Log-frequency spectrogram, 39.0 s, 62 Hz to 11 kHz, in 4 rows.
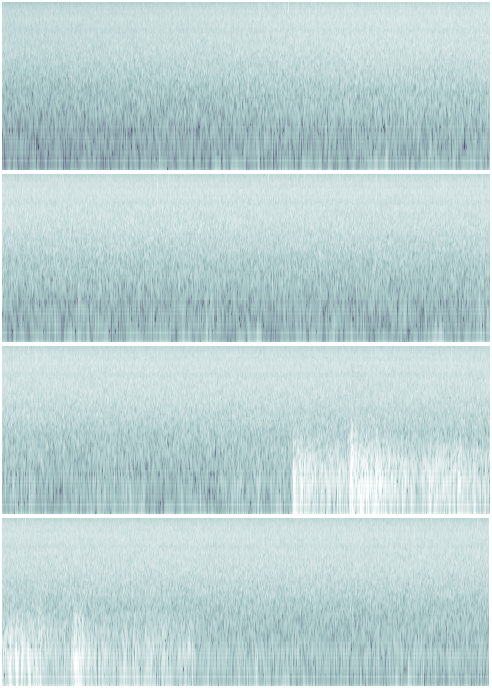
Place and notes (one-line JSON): {"title": "E Cherokee Dr Youngstown, Ohio - Summer Thunder", "date": "2020-07-11 09:00:00", "description": "I'm visiting my parents during the Covid-19 pandemic, sleeping in my childhood bedroom which has a porch off the back that faces Mill Creek Park. I loved listening to thunderstorms as a kid. So when one started, I set up my shotgun Mic and hit record. I believe I also caught the call of a Great Horned Owl and a bird I don't know.", "latitude": "41.08", "longitude": "-80.69", "altitude": "305", "timezone": "America/New_York"}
